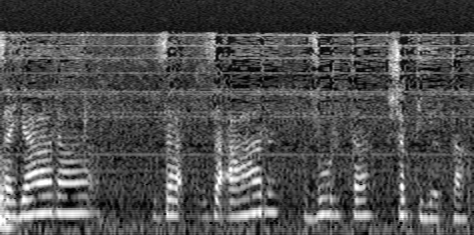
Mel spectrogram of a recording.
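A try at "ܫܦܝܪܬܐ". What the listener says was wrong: Ouais. Shapirta. Très bien.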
